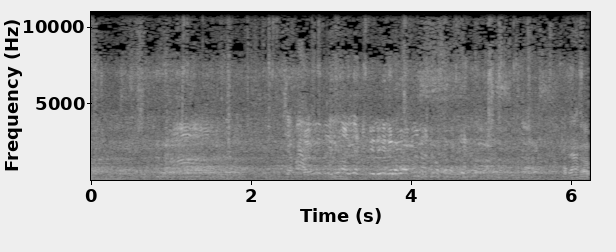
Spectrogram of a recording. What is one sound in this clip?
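A crowd of men chatters in the background.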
